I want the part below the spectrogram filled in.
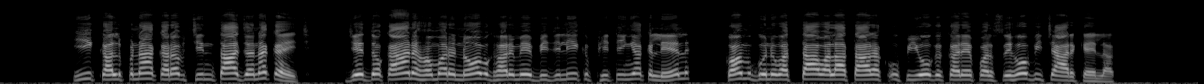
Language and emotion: Maithili, disgusted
